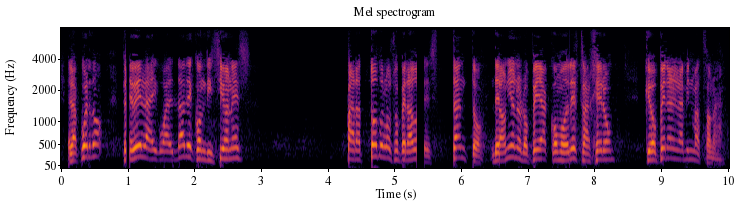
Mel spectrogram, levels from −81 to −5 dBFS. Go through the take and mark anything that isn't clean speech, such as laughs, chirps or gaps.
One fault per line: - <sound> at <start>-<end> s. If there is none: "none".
- dropout at 1.0-1.0 s
- dropout at 5.3-5.4 s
